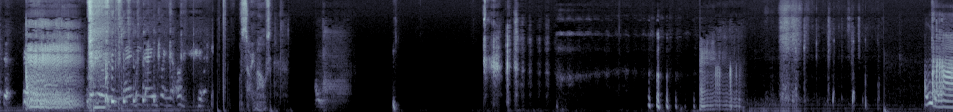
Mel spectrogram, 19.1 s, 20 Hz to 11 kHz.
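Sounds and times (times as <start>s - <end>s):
fart noises: 0.5s - 1.8s, 14.0s - 15.0s, 18.5s - 19.0s.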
